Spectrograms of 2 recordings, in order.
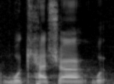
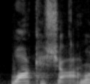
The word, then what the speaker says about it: Waukesha: after a man in wachesha waukesha that's how you say it waukesha wisconsin ran over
